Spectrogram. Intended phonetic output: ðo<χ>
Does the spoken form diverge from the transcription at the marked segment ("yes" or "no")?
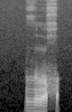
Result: no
